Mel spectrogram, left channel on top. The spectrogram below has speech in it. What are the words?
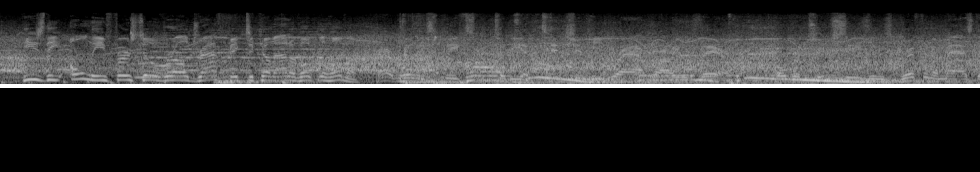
he's the only first overall draft pick to come out of Oklahoma. That really speaks to the attention he grabbed while he was there. Over 2 seasons,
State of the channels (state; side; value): silent; right; 62 dB below the other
